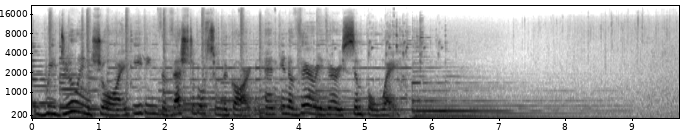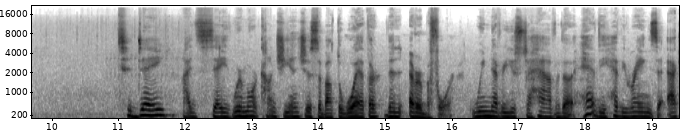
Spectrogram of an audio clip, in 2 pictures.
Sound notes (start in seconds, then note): 9.2 gentle rain falling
